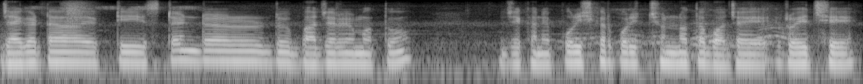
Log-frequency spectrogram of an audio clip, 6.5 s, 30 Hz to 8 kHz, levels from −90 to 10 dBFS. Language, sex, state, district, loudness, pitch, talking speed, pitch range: Bengali, male, West Bengal, Cooch Behar, -16 LUFS, 125 Hz, 90 wpm, 120-130 Hz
